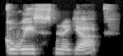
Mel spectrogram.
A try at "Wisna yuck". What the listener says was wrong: So it's not gonna be a G. You won't put the G on there.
